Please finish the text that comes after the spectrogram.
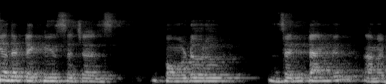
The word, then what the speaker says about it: Zentangle: And also many other techniques such as Pomerado Zentangle. Am I pronouncing it right? Yeah, Zentangle, and maintaining a dream journal, maintaining I and me group.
